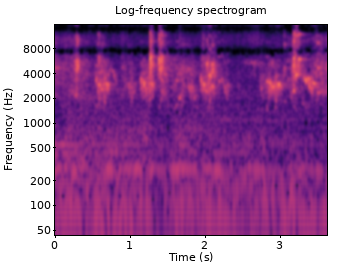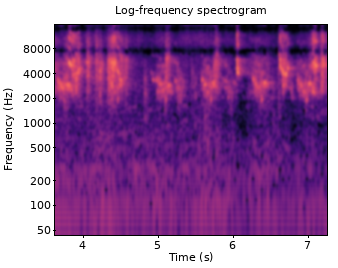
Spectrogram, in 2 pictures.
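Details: Colony finches in an aviary, breeding and seeking a nest, utter rapid high, sharp chirps in uneven clusters, several voices overlapping, a faint hum behind.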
